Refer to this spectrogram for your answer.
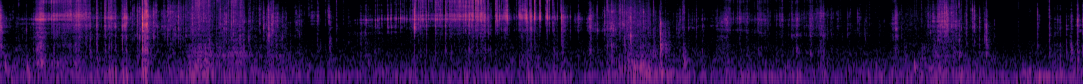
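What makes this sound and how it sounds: A solid white bar of soap with a cross-hatched face is held in the hand and cut and scraped with a utility knife blade. The result is a dense run of dry, bright crunching and scraping sounds with quick crackly bursts and very little low end.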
